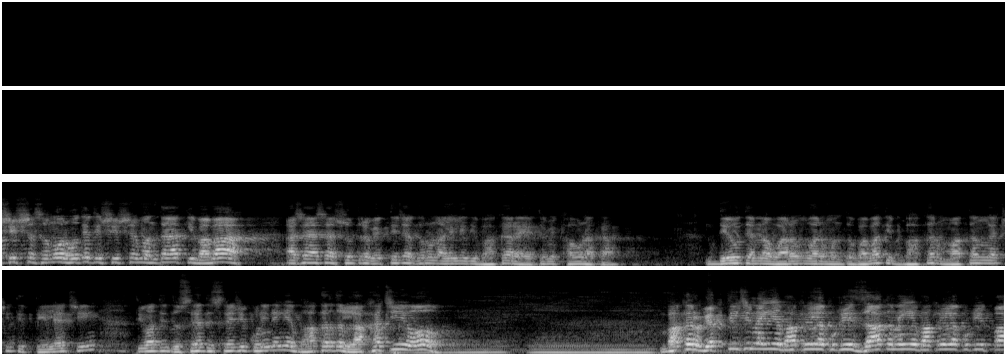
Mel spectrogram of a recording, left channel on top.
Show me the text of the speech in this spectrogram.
समोर होते, ते शिष्य म्हणतात की बाबा, अशा अशा क्षुद्र व्यक्तीच्या घरून आलेली ती भाकर आहे, तुम्ही खाऊ नका. देव त्यांना वारंवार म्हणतो, बाबा ती भाकर मातंगाची, ती तेल्याची किंवा ती दुसऱ्या तिसऱ्याची कोणी नाहीये, भाकर तर लाखाची हो. भाकर व्यक्तीची नाहीये, भाकरीला कुठली जात नाहीये, भाकरीला कुठली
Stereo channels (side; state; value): left; silent; digital silence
